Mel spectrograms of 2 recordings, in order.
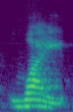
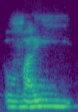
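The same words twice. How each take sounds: First: The W is said with rounded lips. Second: The W is said without lip rounding. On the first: The speaker calls it right. "that is rounded" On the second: The speaker calls it wrong. "that's the typical way South Indians say sometimes"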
